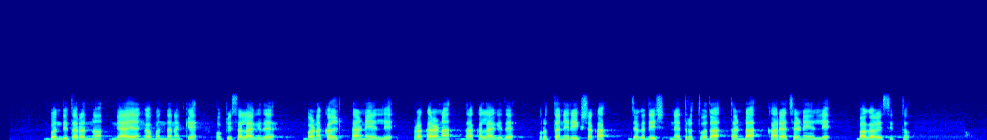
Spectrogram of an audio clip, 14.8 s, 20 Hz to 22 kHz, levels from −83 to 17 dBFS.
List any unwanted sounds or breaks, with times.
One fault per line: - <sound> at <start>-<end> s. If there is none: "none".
none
